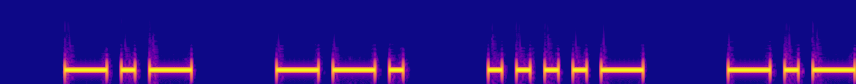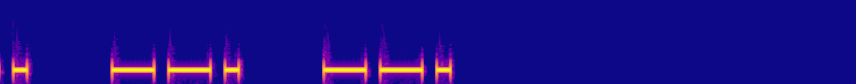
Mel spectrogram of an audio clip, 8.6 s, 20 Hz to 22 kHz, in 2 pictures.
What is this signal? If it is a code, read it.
Morse code, heard as a keyed tone, about 17 wpm, spaced as for 12 wpm, 700 Hz. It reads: KG4CGG
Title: USA Call Signs - 6 Characters - 2x Character Spacing - 17wpm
